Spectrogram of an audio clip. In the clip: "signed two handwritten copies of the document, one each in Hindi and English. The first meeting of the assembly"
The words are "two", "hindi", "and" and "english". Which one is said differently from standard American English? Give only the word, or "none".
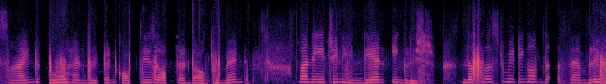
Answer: none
